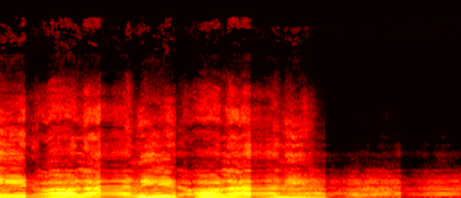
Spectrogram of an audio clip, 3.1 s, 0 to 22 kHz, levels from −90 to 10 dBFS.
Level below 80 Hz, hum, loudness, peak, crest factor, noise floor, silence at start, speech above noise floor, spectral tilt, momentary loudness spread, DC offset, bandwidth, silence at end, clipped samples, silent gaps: -18 dBFS; none; -14 LUFS; 0 dBFS; 12 dB; -35 dBFS; 0 s; 23 dB; -6.5 dB/octave; 19 LU; under 0.1%; 11.5 kHz; 0 s; under 0.1%; none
